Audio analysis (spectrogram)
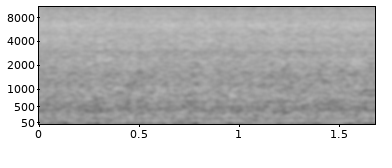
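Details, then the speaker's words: Attic HVAC furnace blower after fixing a loud rattle heard through the return vents: steady, even whoosh of air, totally quiet with essentially no vibration, knock or wobble. "We'll give it a little test. Totally quiet,"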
